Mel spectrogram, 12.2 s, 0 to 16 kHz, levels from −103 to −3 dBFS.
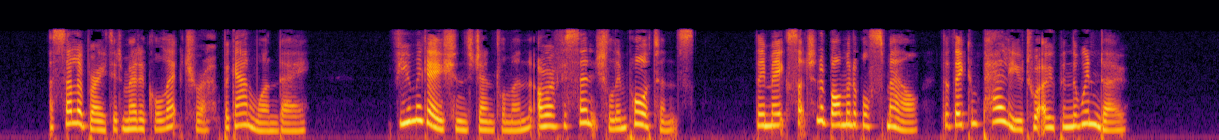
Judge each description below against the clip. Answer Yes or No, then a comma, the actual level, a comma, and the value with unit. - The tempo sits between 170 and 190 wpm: No, slow, 135 wpm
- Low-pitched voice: No, very high, 250 Hz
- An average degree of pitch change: No, wide, 7.3 semitones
